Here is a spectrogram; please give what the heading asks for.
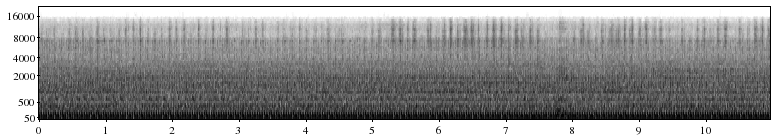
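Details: Massey Ferguson 245 three-cylinder diesel tractor revived after sitting 12+ years with a burnt, melted radiator. It is being driven to the barn and gives a deep, even chug of nearly three beats a second with no misses or knocks: normal running.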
